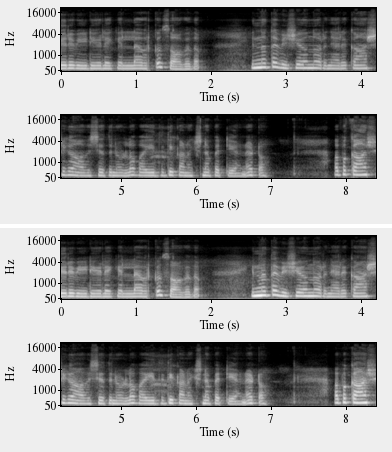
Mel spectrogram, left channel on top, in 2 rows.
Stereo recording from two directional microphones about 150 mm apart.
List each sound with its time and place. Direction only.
0.0 s speech: 40° left (ahead or behind)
